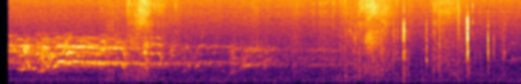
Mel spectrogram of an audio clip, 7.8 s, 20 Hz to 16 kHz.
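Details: Wild coyotes howling from all directions about 100 yards from a house door. Several overlapping, wavering high tones rise and fall together for about four seconds, then fade. Faint scattered clicks and taps follow.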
